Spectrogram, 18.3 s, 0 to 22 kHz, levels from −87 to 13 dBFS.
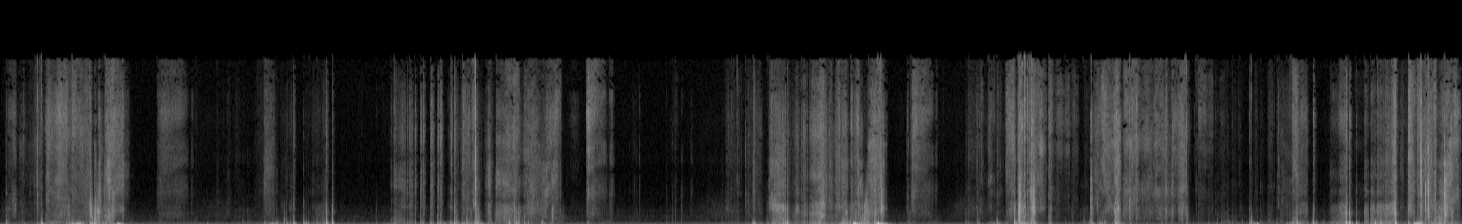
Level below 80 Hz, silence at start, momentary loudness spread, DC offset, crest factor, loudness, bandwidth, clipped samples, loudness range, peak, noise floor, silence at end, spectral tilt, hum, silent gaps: -36 dBFS; 0.05 s; 20 LU; 0.3%; 30 dB; -30 LUFS; 17 kHz; under 0.1%; 11 LU; -2 dBFS; -59 dBFS; 0 s; -3 dB/octave; none; none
